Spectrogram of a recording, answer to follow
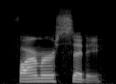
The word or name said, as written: Farmer City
